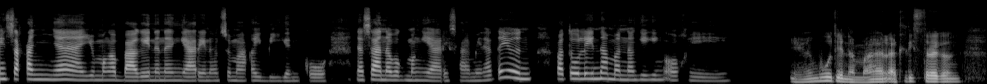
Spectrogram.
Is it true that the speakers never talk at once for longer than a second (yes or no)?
yes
